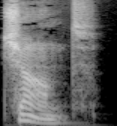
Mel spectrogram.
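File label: "chant", British English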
